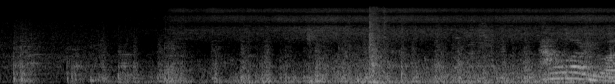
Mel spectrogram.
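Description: A steam train in the video game Metro Exodus pulls out at full steam with a continuous hissing, rumbling wash that builds steadily and turns louder near the end, while voices talk faintly underneath.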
